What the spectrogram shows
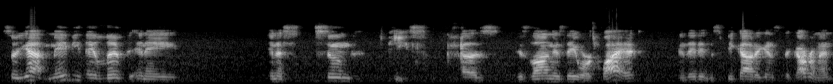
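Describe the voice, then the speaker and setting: A man's voice: mid-range voice, expressive, moderate pace, sharp tone, husky, lo-fi sound. A man speaking emphatically in an online panel discussion, brushing off opposing claims.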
